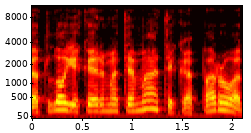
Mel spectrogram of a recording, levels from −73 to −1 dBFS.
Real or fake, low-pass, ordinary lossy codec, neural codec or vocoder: real; 9.9 kHz; MP3, 96 kbps; none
